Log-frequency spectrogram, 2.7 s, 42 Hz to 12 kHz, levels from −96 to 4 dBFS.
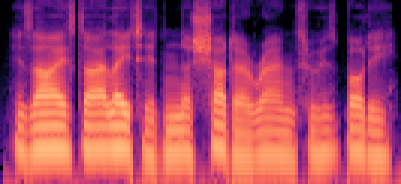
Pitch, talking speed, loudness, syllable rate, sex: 110 Hz, 225 wpm, -17 LUFS, 5.5 syllables/s, male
